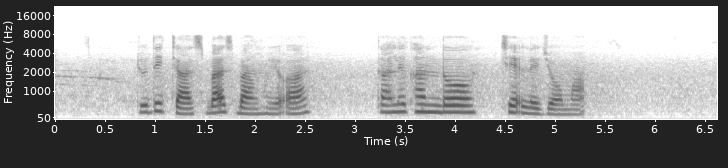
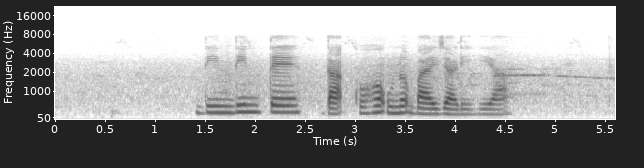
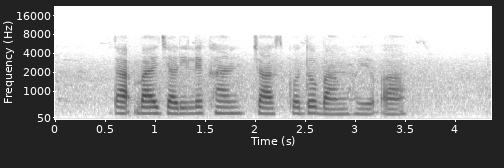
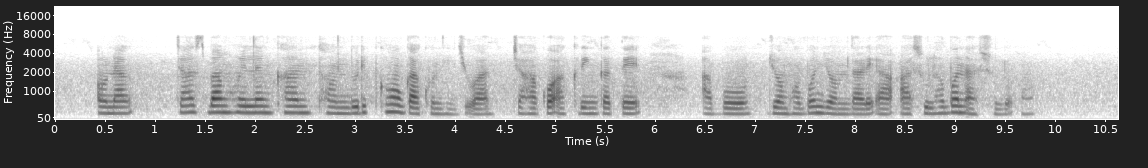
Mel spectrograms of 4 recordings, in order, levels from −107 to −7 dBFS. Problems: none marked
